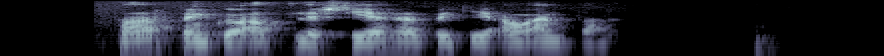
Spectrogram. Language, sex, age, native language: Icelandic, male, 30-39, Icelandic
